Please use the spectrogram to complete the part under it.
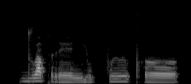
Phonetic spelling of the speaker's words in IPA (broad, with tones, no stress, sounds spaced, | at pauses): d u˥˩ a̯ p r eː˩˦ ŋ j u˨˩ k̚ f ɯː˥˩ pʰ ɤː˧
